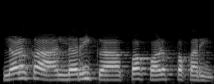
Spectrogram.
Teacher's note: और कभी ड़ ध्वनि भी र हो जाती है।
